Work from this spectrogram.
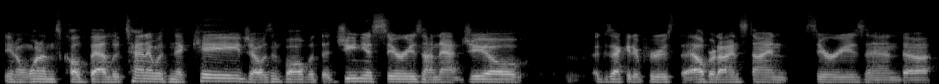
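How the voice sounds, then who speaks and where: A filmmaker whose first language was Russian, talking casually as an interview guest and rambling through many restarts and "you know"s. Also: male voice, mid-range voice, flat delivery, moderate pace, sharp tone.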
